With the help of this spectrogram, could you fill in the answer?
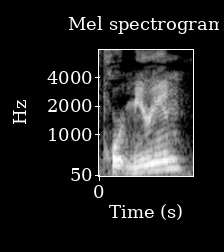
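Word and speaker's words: Portmeirion: It is a town called, and I'm hoping I'm pronouncing this right, I think I heard this on the documentary, it's Port Mirren in Wales.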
